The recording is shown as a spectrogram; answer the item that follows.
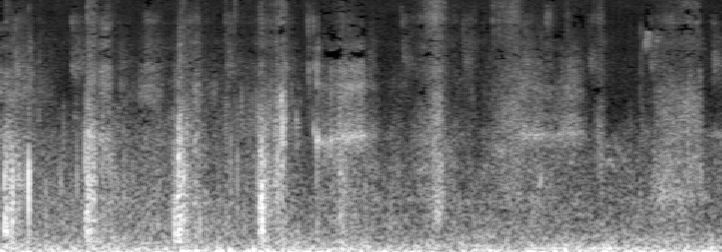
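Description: Footsteps of a person walking across grass, one step about every three-quarters of a second.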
